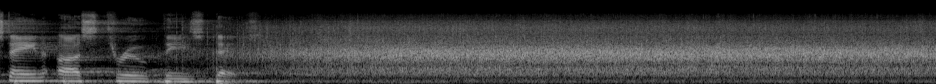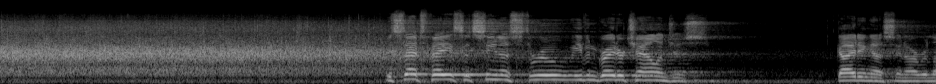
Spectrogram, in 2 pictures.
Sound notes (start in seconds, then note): 1.7 applause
